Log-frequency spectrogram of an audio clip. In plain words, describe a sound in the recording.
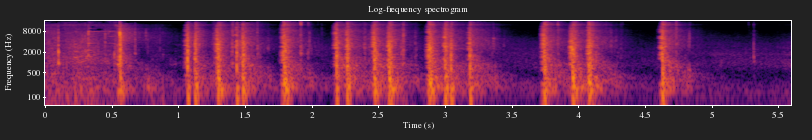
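Shotguns fire several loud, quick blasts close by.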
